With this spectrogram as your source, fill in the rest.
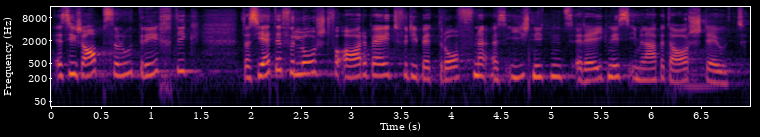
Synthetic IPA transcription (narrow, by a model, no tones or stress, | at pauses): əsɪʃɑpsolutɾɪχtiɡ | d̥ɑsjɛd̥əfərlʊʃtfɔʔɑːɾbɛɪtfʏɾdibɛt̪ɾɔfənəʔəsiːʃnidən̩tsɛɾɛɪɡnɪsɪmlæbəd̥ɑːɾʃtɛlt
